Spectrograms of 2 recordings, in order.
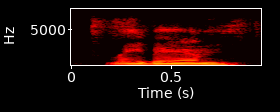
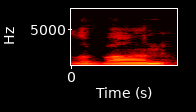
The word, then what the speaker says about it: Laban: Also, it completely forgets about the part that lab, by the way, the pronunciation of what did he say? Leban like nails on the chalkboard. Um, but the but the the idea that Laban he's completely forgetting the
